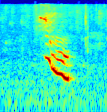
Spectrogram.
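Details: Playful pet puppy lets out one brief, high whimpering yelp that slides steeply downward in pitch over about half a second, clear and tonal, with a quiet room behind it.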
